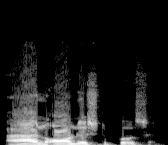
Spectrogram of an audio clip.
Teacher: A lot of people say honest, but H is silent. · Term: silent or mute H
